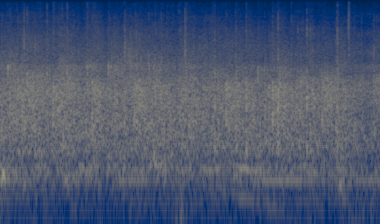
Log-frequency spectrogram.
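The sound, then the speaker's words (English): A church audience applauds a member being encouraged, producing dense, continuous clapping at an even level that eases off slightly in the last moment. “to encourage James, we really ought to applaud him”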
